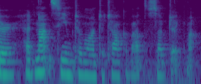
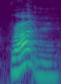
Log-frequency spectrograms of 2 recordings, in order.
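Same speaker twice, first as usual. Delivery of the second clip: puzzled; 12 dB louder than usual. A narrator's reading. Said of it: "with a puzzled look".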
